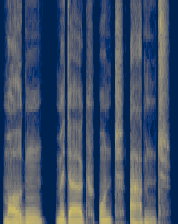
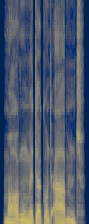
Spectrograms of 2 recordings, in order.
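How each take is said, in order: First: Slow, wistful narrator; slow narration. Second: Lightly high beetle voice; musing beetle. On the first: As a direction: let the words linger. Narrator slowing. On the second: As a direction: mull over the words as the beetle. Beetle repeating. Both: A narrator's reading.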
